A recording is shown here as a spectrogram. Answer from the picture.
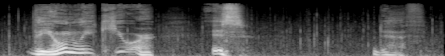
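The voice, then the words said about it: Weak, fading voice. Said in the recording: “in a weakening voice”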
